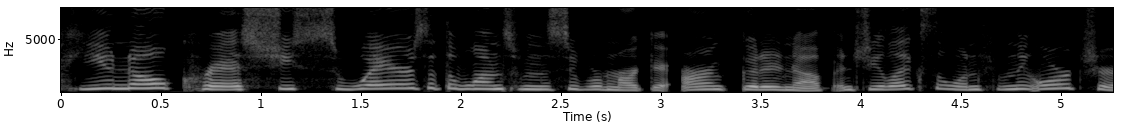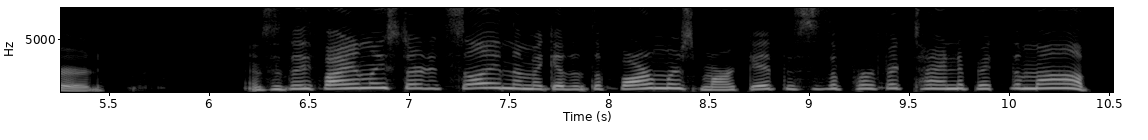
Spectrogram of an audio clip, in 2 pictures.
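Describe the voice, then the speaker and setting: A woman acting a very high-voiced, bubbly college girl. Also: fairly quick, no echo. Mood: reassuring, mildly exasperated. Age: young adult. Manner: casual, expressive, chatty, sighing and giggly. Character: bubbly, encouraging young college woman bonded to a ghost. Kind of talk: roleplay audio drama acting, speaking to listener.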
